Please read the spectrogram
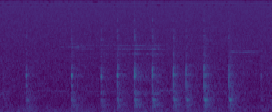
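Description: Near silence with faint, short ticks of a pen tip tapping on a writing board as text is written, a few a second and unevenly spaced.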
